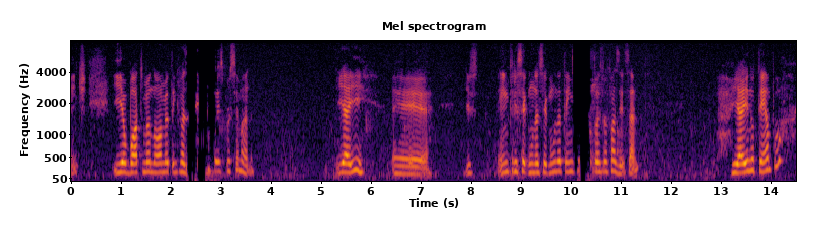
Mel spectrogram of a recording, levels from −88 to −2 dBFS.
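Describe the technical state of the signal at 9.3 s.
At 9.3 s the background drops and breaks up into twinkling specks. This is overdone noise removal, present throughout the clip: an over-strong noise reducer is cutting individual frequency bands near its noise estimate, taking quieter parts of the voice with them.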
